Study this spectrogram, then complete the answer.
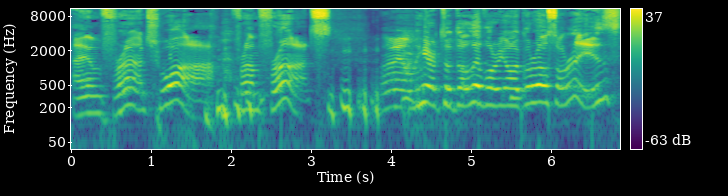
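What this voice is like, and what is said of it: Fake French accent. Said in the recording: “American with a fake French accent”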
